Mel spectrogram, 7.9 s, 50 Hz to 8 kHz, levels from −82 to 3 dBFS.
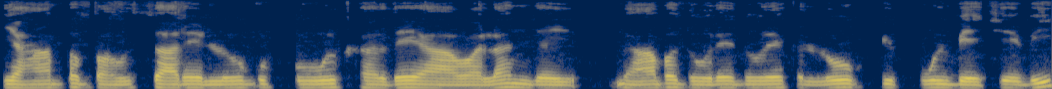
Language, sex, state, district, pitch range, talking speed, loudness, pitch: Bhojpuri, male, Uttar Pradesh, Varanasi, 105-115 Hz, 135 wpm, -16 LUFS, 110 Hz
